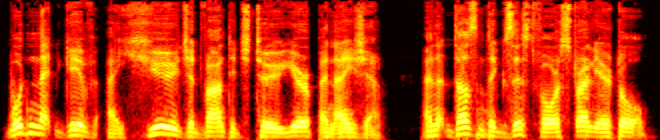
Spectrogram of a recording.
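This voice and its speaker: Guy reading news slowly, lowish voice, dry close sound. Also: dry recording. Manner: measured, reading with brief asides. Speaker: news presenter. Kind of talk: read news bulletin.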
